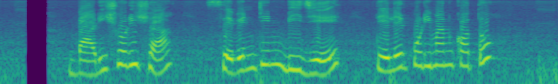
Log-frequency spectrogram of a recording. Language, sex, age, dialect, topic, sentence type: Bengali, female, 18-24, Standard Colloquial, agriculture, question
